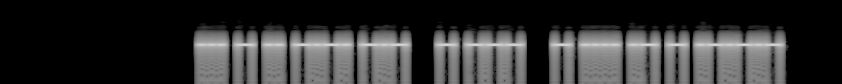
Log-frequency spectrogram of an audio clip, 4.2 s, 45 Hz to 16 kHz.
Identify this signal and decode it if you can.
Morse code, heard as a keyed tone, about 50 wpm, 700 Hz. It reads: STICK TO THAT.
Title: Sentences from Top 1200 Words 50wpm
